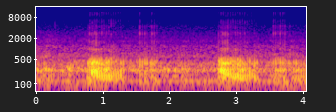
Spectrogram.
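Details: Purring cat named Heidi during an early head massage in a small closet, weeks after coming to live with her keeper; a soft low drone interrupted by two louder, rough purr bursts.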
